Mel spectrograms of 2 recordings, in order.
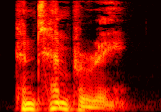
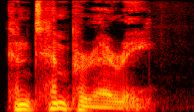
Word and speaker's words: contemporary: In British English, it has four syllables. Stress the second syllable. It's pronounced contemporary. In American English, it has five syllables. Again, stress the second syllable. It's pronounced contemporary.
